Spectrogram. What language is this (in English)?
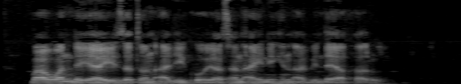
Hausa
